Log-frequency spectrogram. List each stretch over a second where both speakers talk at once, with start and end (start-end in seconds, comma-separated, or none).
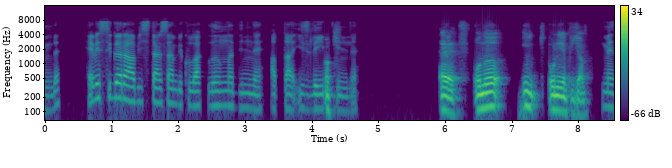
none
